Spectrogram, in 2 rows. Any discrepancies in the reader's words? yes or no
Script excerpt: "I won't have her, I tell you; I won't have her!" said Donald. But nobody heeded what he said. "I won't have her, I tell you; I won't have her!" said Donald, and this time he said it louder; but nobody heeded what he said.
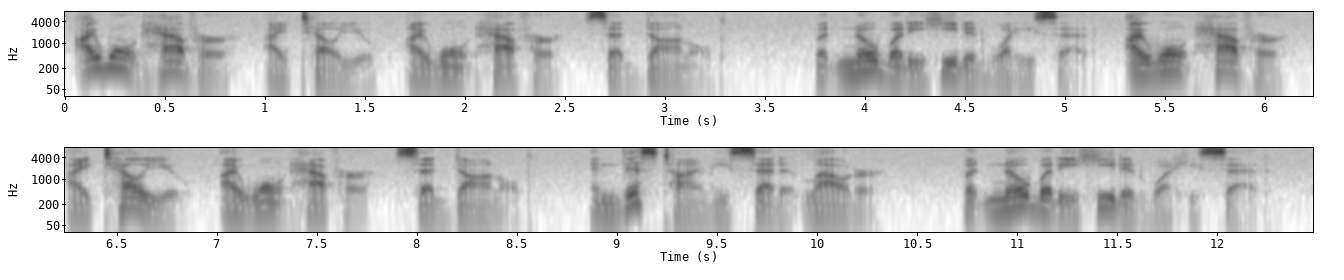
no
